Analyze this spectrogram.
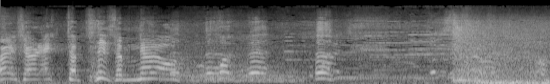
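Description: A man speaks excitedly nearby.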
